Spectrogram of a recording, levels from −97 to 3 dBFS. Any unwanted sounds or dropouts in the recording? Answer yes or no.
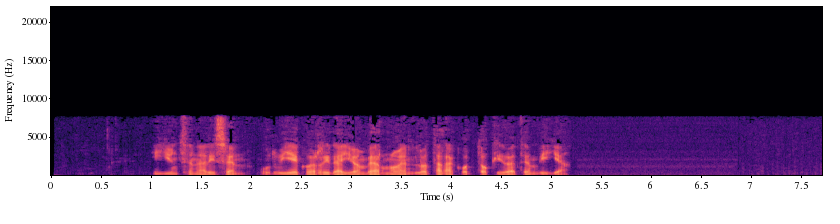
no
